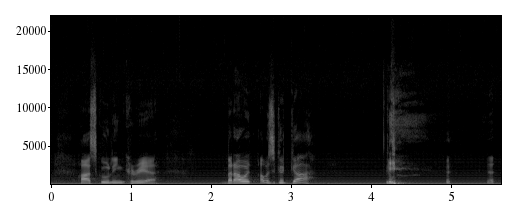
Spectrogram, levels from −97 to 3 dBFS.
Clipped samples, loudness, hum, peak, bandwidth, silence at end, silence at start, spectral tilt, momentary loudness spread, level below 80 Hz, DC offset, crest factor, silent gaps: under 0.1%; -51 LUFS; 60 Hz at -65 dBFS; -28 dBFS; over 20 kHz; 0 s; 0 s; -5 dB/octave; 19 LU; -62 dBFS; under 0.1%; 26 dB; none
